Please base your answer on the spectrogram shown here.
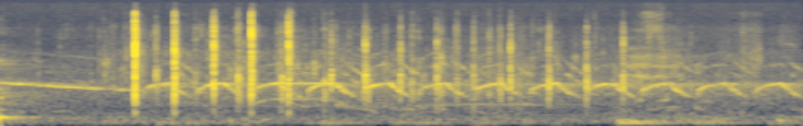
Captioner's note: applause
